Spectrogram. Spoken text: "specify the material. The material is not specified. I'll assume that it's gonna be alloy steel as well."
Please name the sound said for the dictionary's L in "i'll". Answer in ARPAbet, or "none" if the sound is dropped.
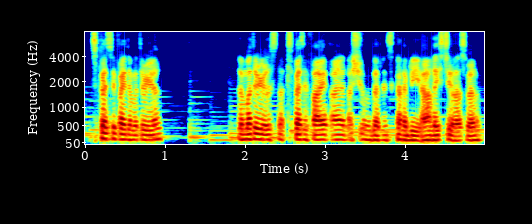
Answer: N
